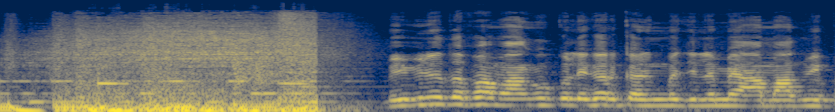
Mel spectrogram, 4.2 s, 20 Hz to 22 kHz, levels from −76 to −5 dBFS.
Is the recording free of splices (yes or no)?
yes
